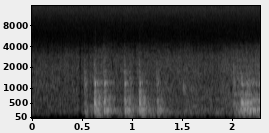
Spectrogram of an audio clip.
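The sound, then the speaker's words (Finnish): Several drawn-out creaks and groans, like strained wood, come in uneven bursts at moderate loudness, with a stronger creak swelling at the end; no one speaks. “Mutta mitä tuo natina on?”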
